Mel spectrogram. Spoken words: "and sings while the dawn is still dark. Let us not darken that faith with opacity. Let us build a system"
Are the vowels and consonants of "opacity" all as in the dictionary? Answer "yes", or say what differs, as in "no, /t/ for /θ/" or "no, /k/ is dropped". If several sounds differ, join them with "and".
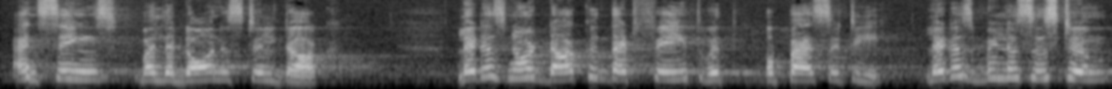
yes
